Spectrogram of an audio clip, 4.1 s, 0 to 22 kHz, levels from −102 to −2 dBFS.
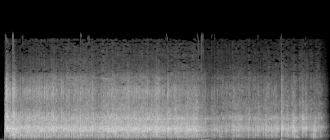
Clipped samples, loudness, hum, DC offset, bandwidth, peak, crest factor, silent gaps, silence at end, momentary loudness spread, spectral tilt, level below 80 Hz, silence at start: under 0.1%; -22 LUFS; none; under 0.1%; 16.5 kHz; 0 dBFS; 24 dB; none; 0.05 s; 8 LU; 2.5 dB/octave; -62 dBFS; 0.05 s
